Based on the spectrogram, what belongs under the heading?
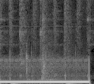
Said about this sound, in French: on va faire sonner le téléphone chez Joël à Linsdorf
